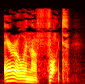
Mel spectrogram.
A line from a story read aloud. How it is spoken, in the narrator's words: Scar said through gritted teeth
